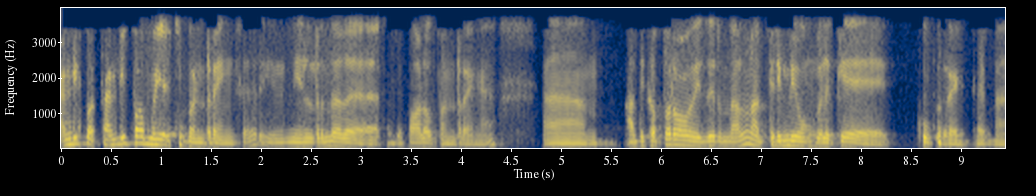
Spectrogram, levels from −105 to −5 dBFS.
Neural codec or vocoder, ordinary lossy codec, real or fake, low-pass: none; MP3, 32 kbps; real; 3.6 kHz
